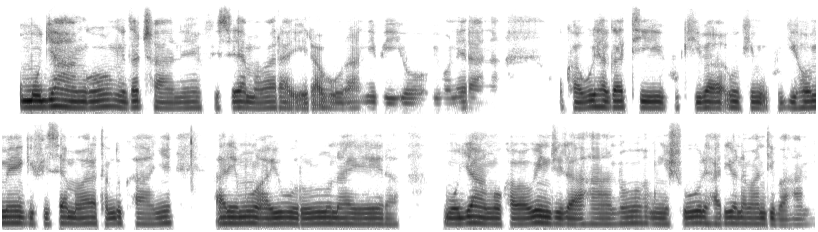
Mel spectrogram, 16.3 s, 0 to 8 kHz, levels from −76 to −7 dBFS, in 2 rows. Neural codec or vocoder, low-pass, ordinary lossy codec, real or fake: none; 7.2 kHz; Opus, 16 kbps; real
